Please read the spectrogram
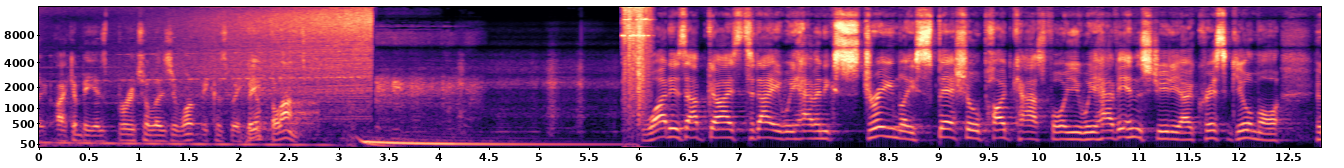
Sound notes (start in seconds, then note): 3.5 tone descending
